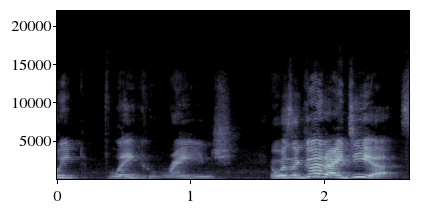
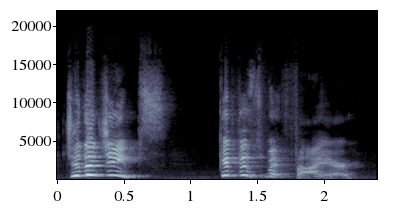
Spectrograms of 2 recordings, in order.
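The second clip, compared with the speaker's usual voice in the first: shouted orders; 9 semitones higher, 11 dB louder than usual. Acted.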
